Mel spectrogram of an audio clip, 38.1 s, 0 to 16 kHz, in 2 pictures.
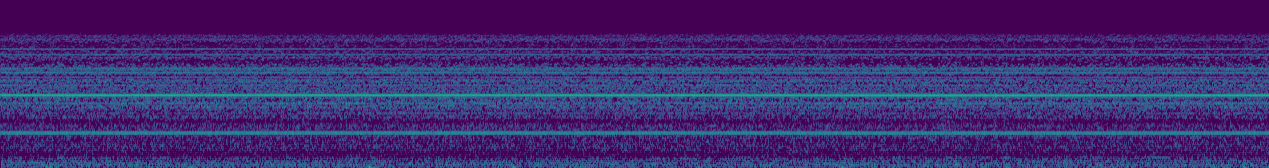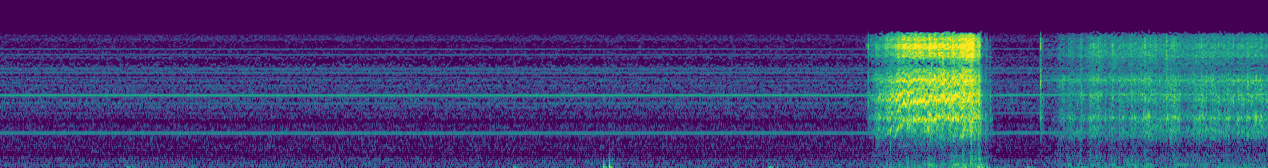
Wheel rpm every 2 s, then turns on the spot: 0, 0, 0, 0, 0, 0, 0, 0, 0, 0, 0, 0, 0, 0, 0, 0, 90, 20, 30.
34-38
